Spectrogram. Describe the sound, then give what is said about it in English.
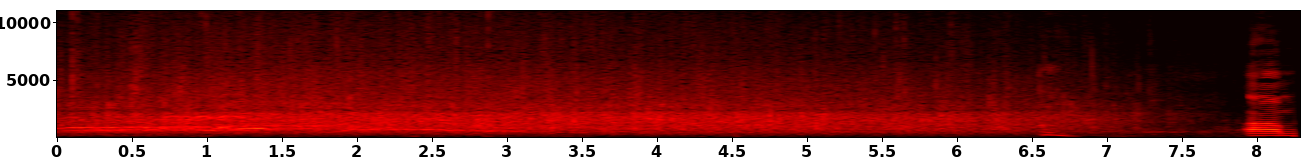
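A crowd at a Congress event claps for the technical crew in sustained, dense applause for several seconds, gradually tapering off, with a few scattered cheers before a brief burst of microphone noise at the end. “Again, let's give a huge round of applause for all the technical people who make shit happen.”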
